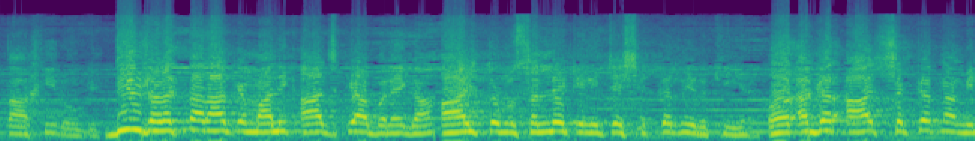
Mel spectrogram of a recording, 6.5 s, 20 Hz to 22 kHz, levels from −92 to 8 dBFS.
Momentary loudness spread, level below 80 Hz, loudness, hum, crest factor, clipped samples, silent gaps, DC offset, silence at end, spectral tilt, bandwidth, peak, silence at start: 7 LU; -38 dBFS; -7 LUFS; none; 8 dB; 3%; none; under 0.1%; 0 s; -5 dB/octave; 18 kHz; 0 dBFS; 0 s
